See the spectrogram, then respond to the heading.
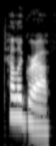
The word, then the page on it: telegraph: téləgræ̀f; テレグラフ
